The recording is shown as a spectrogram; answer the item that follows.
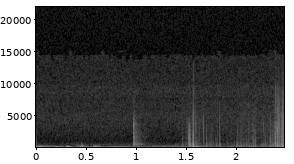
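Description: Handling noise from a hand-held phone: soft, irregular low thumps against the microphone, with a light click about a second in and another about a second and a half in.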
